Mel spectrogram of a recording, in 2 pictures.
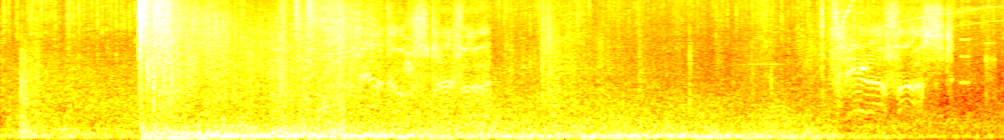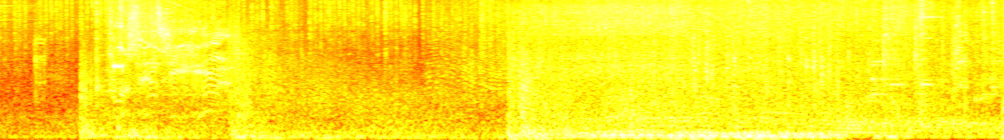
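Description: A tank engine rumbles deeply.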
